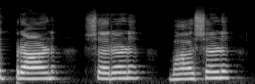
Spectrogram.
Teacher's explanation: उसमें अनुनासिक लगातार व्यंजन के साथ लगी ही रहती है जैसे प्राण शरण भाषण आदि शब्दों में ण की अनुनासिक अंत तक सुनाई पड़ती है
